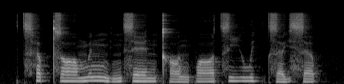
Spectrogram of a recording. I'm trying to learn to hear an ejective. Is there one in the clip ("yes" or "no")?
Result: no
